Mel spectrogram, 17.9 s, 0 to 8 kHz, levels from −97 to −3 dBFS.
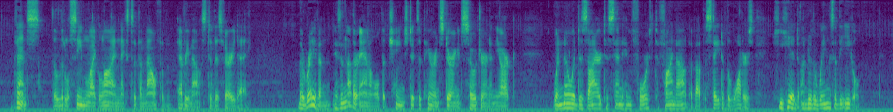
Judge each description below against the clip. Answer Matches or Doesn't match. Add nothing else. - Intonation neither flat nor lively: Matches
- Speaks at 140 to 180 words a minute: Doesn't match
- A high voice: Doesn't match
